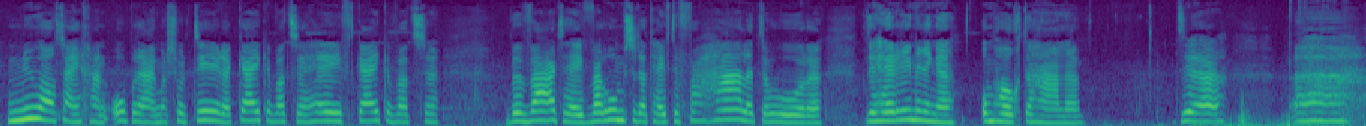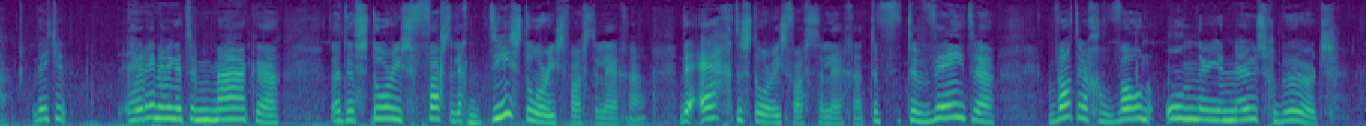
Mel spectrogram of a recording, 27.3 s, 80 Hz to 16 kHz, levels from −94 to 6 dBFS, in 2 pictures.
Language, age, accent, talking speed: Dutch, 30-49, Dutch, 130 wpm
